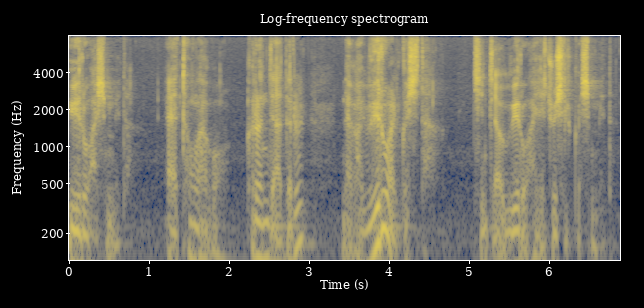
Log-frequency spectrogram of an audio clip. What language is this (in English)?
Korean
